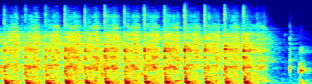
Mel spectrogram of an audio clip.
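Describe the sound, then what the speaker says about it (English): A manual pump food processor chops fresh cilantro: a steady rapid run of rhythmic whirring ratchets and plastic clunks, about a dozen even strokes, then it stops with a final knock. "we're going to just open up the handle here, and we're gonna start pumping"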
